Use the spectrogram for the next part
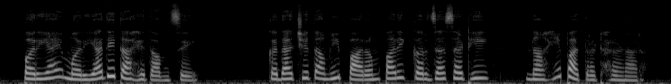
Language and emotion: Marathi, sad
